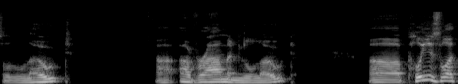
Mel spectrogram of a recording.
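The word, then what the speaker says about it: לוֹט: So Avram said to Lot, and in Hebrew, his name is Lot. It's right over here in the Hebrew. This Holam Vav is pronounced as a long O, so it's Lot, Avram and Lot.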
